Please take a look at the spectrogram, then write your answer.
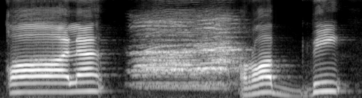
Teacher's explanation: قاف حروف مستعلیہ سے دو نقطوں والا، اس کو موٹا پڑھنا ہے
